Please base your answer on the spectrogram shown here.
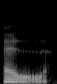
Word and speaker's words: elle: Okay, so here is not pronounced, and it's not pronounced here. You don't say elle, but then you say elle, elle. Elle parle.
